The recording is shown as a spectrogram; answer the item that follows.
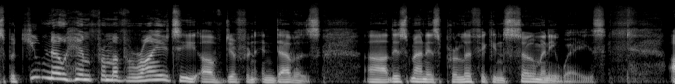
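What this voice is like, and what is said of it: British accent. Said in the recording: “a voice, an accent from somebody across the pond like myself, moreover, actually from the same county ... we've got two Brits here”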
